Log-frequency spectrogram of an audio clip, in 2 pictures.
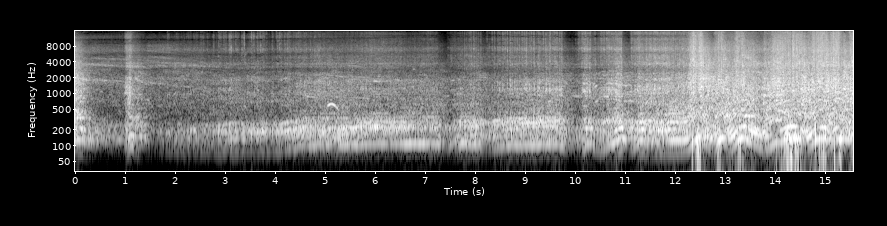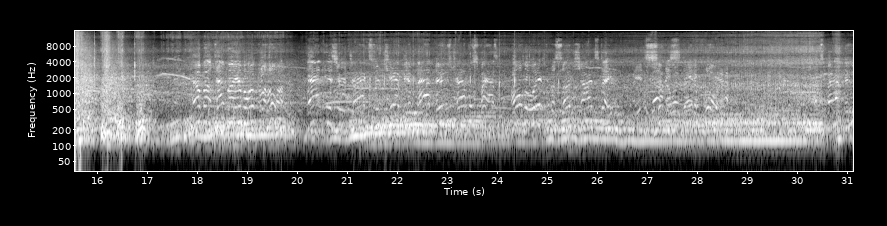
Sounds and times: Truck: 0:00.0 - 0:31.1
Speech: 0:17.9 - 0:28.8, 0:30.2 - 0:31.1.

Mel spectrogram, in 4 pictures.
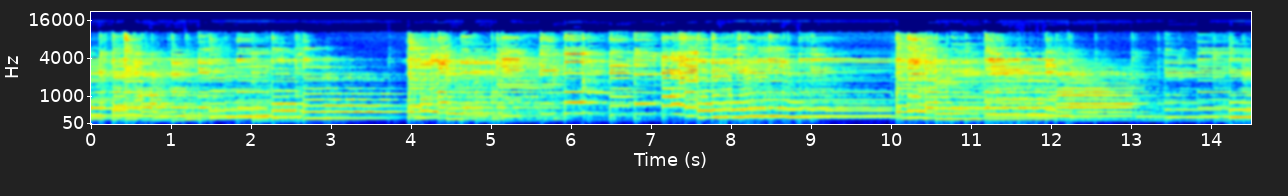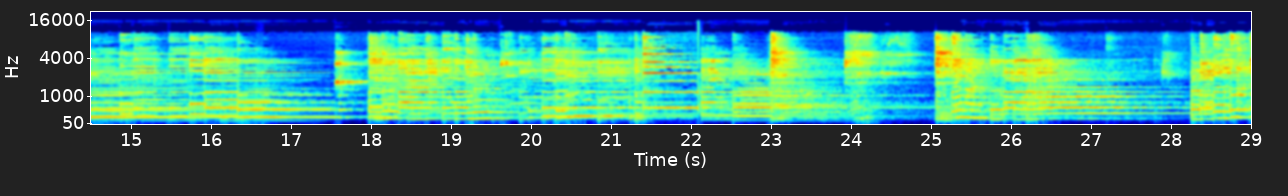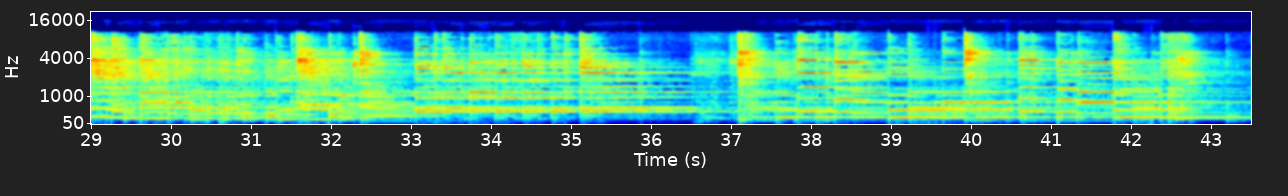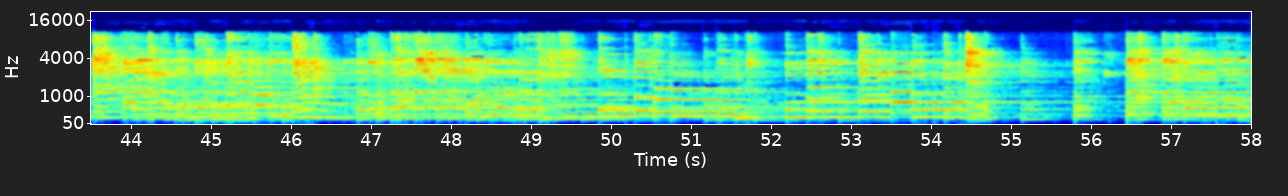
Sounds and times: Electric guitar: 0:00.0 - 0:58.0
Strum: 0:00.0 - 0:58.0.

